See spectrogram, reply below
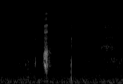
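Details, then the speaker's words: Baby boy with hiccups after being fussy earlier: two short, sharp catches of breath less than a second apart in a quiet room. "There was fussy earlier. Yeah. And then the hiccups came."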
